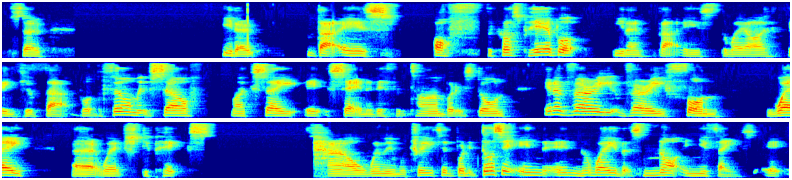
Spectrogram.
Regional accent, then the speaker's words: United Kingdom; being profoundly British and watching Carry On movies and all that kind of stuff, I do miss British comedies

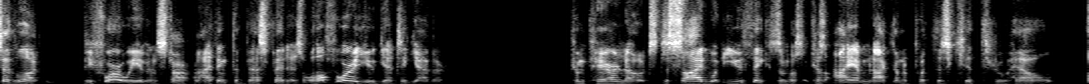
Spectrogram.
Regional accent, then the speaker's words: New York, United States; I'm Irish German from New York.

